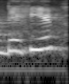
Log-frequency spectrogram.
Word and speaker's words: the: कहीं कहीं हम दी रीड करते हैं, कहीं कहीं हम द रीड करते हैं। क्यों रीड करते हैं, दी का यूज़ कहाँ पे होता है बेटा, वोवल साउंड से स्टार्ट हो, जहाँ पे वोवल साउंड से स्टार्ट हो रहा हो वर्ड, वहाँ पे हम दी प्रोनाउंस करेंगे, ना कि द।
